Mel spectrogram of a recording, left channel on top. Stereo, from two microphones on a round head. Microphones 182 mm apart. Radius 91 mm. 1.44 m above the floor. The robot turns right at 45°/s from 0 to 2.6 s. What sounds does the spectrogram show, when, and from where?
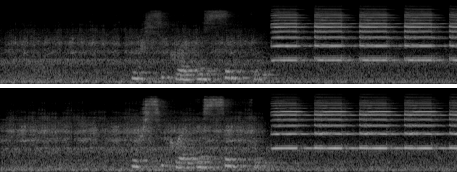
1.3 s a woman speaking: 80° right, 2.5 m; by 2.6 s 25° right, 2.5 m
2.7 s an alarm clock: 10° left (ahead or behind), 1.6 m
